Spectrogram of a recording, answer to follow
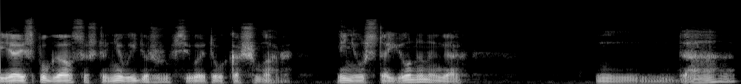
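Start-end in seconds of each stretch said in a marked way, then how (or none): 6.0-7.4 тихий шёпот, почти беззвучно; выдохнуть шёпотом; whispered. A narrator's reading. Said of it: "прошептал я". (шёпотом)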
